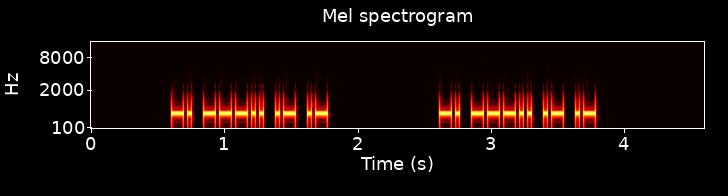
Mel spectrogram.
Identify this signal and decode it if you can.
Morse code, heard as a keyed tone, about 40 wpm, 700 Hz. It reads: N8AA N8AA
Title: Call Signs Repeated 3x - 40wpm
